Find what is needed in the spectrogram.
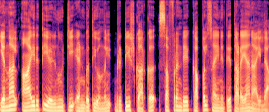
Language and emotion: Malayalam, neutral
